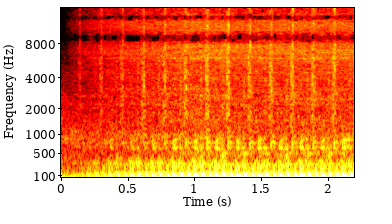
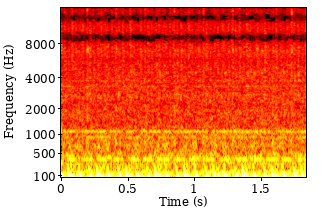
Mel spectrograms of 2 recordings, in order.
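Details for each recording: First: 2005 Cadillac Escalade 6.0 LQ9 V8 at idle during a lifter and valve job: sharp, fast ticking that keeps pace with engine speed, from an exhaust manifold leak; two rear manifold bolts missing or broken. A cracked hose also causes a vacuum leak. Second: 2005 Cadillac Escalade 6.0 LQ9 V8 idling after head removal, valve job and lifter replacement: even, steady low burble with no lifter tick; much smoother than before, slight exhaust manifold leak from broken/missing bolts. Normal idle.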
